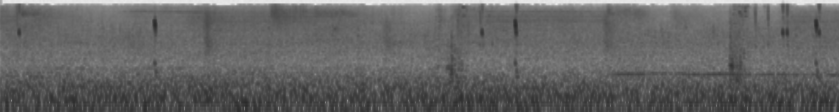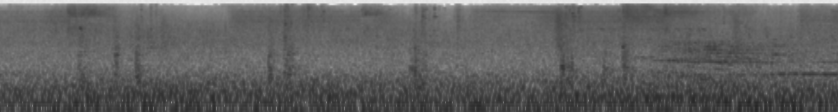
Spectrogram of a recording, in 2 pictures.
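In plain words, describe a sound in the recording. Machinery hums low and steadily.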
